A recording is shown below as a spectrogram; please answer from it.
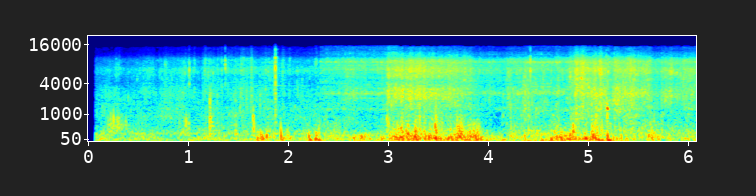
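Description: Mountain bike rolling over a leaf-covered dirt trail: tyre noise on the ground and leaves, with sharp clicks and rattles from the bike and wind rumbling on the camera microphone. The noise grows louder a few seconds in.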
